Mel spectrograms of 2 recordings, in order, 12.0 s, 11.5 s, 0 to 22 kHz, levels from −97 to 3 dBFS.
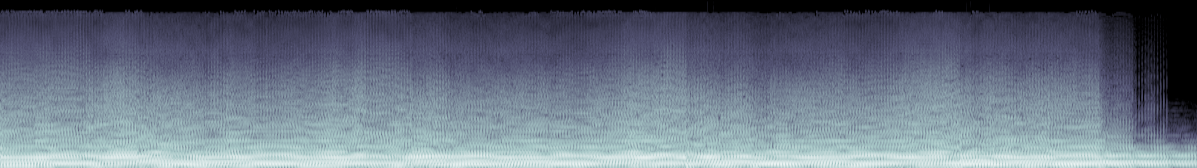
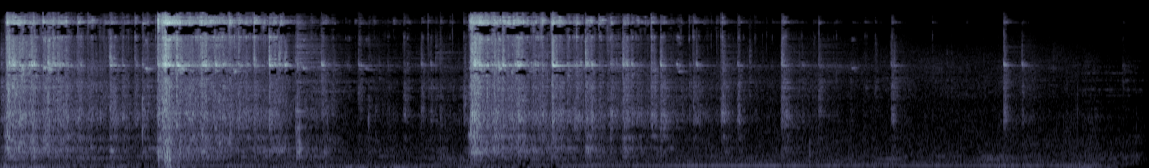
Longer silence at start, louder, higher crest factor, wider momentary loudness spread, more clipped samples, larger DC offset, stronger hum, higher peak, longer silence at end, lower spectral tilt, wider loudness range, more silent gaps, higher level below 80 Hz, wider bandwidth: about the same, 0 s vs 0.05 s; first, -8 LUFS vs -22 LUFS; second, 6 dB vs 28 dB; second, 1 LU vs 24 LU; neither; neither; neither; about the same, 0 dBFS vs 0 dBFS; second, 0 s vs 1.4 s; first, -9.5 dB/octave vs 3 dB/octave; second, 0 LU vs 16 LU; neither; first, -16 dBFS vs -72 dBFS; second, 7.8 kHz vs 16 kHz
